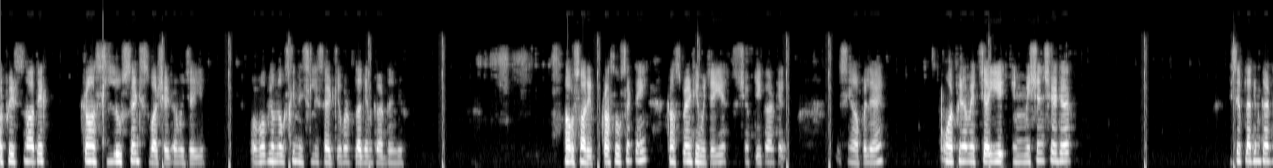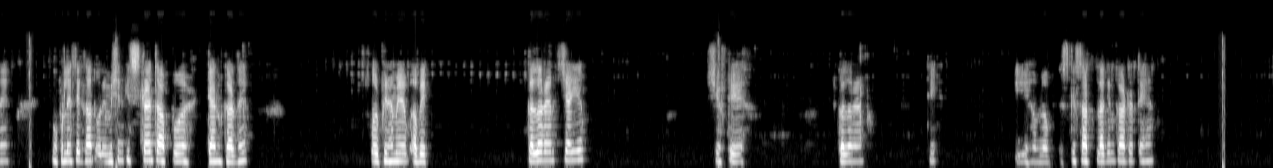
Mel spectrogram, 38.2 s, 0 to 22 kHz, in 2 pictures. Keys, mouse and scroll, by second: 4.9-8.9 drag, 9.7 Delete, 10.3 click, 11.0 shift+d, 13.3-15.3 drag, 15.3 shift+a, 19.4 click, 22.2-24.9 drag.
